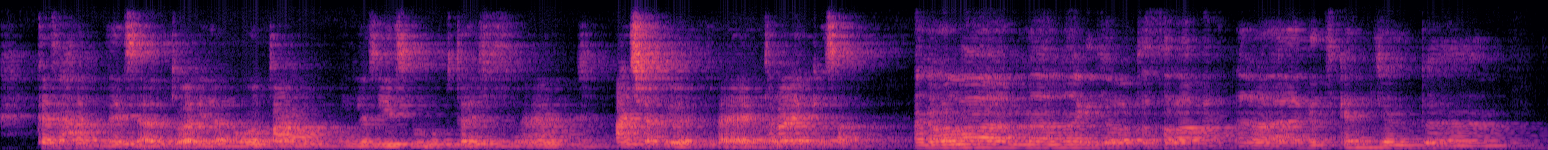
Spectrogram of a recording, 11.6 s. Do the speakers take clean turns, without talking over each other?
Yes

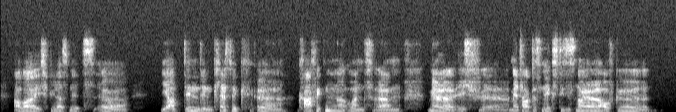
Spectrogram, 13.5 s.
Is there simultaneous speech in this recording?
No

